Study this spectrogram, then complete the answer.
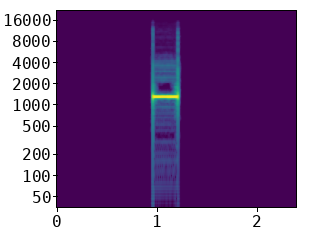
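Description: A short electronic beep sounds once.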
